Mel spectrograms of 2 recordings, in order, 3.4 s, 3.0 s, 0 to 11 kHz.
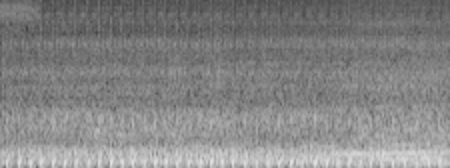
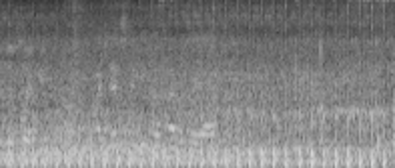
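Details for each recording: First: Motorcycle with a 24 head, 59 big bore and stock bottom end, after a crankshaft side-play repair: quick, even idle pulses with a steady beat, no ticking or knocking. The repair is done and it runs very quiet. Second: Motorcycle single with a 24 head, idling after a crankshaft side-play repair: loud, sharp popping pulses at about 220 a minute from the mid-pipe. The bottom end is quiet; the mechanic says the exhaust pipe is leaking there.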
